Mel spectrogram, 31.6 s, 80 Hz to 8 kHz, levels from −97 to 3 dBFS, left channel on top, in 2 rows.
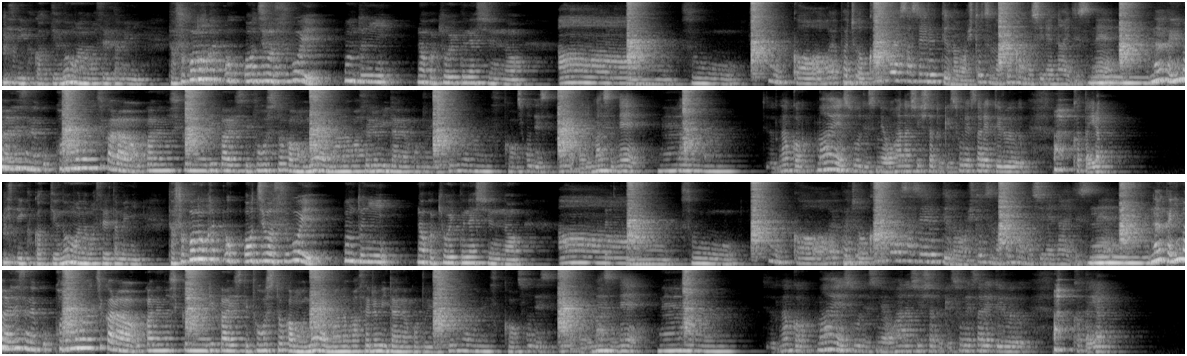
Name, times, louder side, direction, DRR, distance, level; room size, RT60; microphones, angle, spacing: voice 1, 0.2-1.8 2.2-4.2 4.6-5.1 5.5-6.9 8.3-8.9 9.2-9.8 11.2-11.4 14.5-22.7 23.7-24.1 24.5-25.5 29.8-29.9 30.3-30.4, right 3 dB, 80° right, 3 dB, 0.6 m, -26 dB
voice 2, 7.4-8.5 10.0-14.8 22.8-24.2 24.8-25.0 26.1-29.4 30.1-30.4, left 2 dB, 80° left, 3 dB, 0.6 m, -33 dB
sound 1, 8.3-8.7 10.0-10.3 11.6-12.0 13.3-13.6 14.9-15.3 16.6-16.9 18.2-18.6 19.9-20.2 21.5-21.9 23.2-23.6 24.8-24.9, left 1 dB, 25° left, 1.4 m, -26 dB
4.4 x 3.9 x 2.6 m, 0.79 s
head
